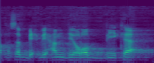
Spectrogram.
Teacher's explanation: الباء الأولى في الباء المشددة ربما يسبق اللسان إلى تفخيمها لمجاورتها ماذا؟ الراء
